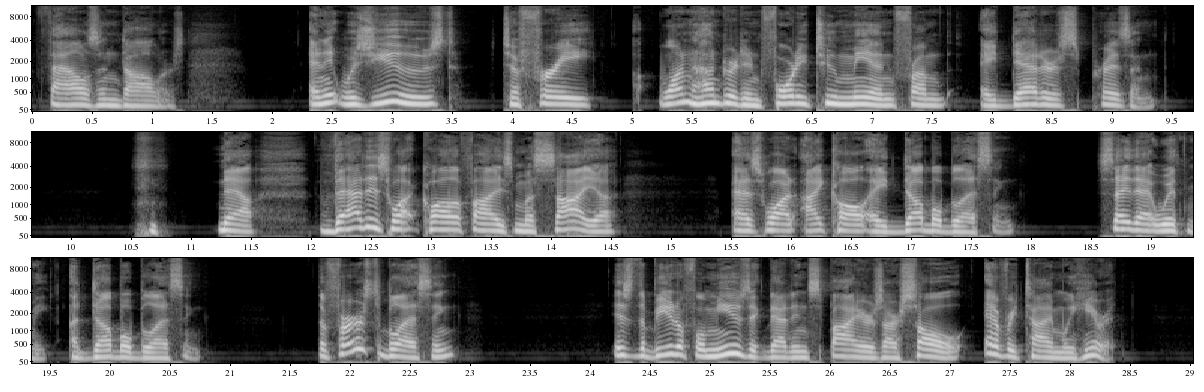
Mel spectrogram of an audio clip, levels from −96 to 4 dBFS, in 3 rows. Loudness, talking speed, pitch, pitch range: -18 LUFS, 100 wpm, 150 Hz, 125-170 Hz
